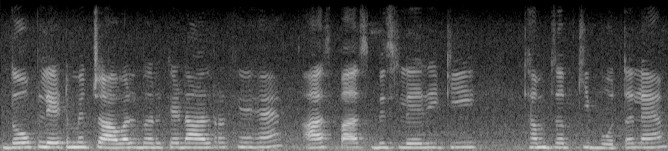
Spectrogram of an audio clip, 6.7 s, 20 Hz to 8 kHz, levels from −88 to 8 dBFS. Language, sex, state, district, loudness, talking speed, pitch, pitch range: Hindi, female, Haryana, Charkhi Dadri, -16 LUFS, 150 wpm, 230 Hz, 225-245 Hz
